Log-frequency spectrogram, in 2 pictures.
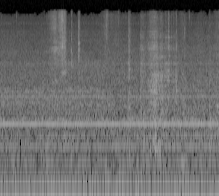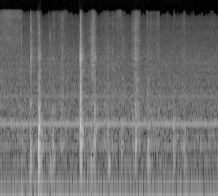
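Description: Trading cards being handled: a cluster of sharp taps and clicks starts about five seconds in and runs for a couple of seconds, over a steady electrical hum.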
